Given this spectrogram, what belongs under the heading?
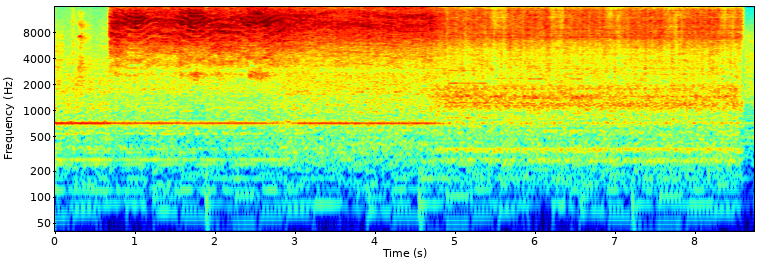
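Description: Steady hissing spray of lacquer coating a wooden cremation urn after rubbing down with steel wool, a continuous close airy rush lasting several seconds with a faint tonal whine in the first half.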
